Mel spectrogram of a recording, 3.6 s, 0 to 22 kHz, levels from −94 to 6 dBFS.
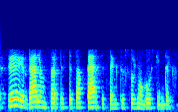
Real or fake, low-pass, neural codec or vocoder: real; 3.6 kHz; none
